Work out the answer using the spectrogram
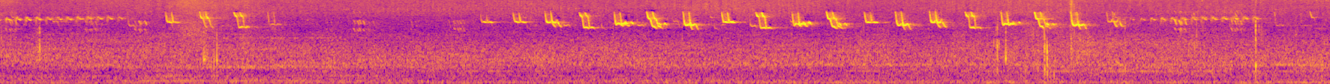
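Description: A songbird singing: a long series of short, high notes that each drop in pitch, a few per second, with a flat high trill near the start and again near the end, over a steady low background rumble.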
